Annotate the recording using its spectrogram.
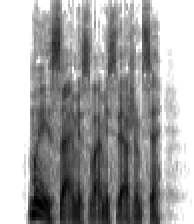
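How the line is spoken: Quick speech. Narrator (Russian): быстро сказал менеджер

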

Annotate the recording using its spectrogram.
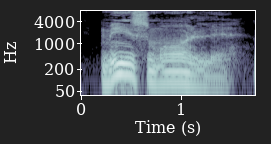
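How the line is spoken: Sighing. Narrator (Russian): вздохнул хозяин

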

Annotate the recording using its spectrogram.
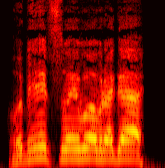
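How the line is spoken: Shouted. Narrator (Russian): выкрикнул Аарон

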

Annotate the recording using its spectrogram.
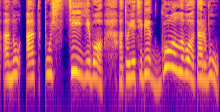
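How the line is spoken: Shouting while running. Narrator (Russian): Софья неслась следом и кричала

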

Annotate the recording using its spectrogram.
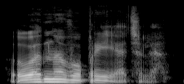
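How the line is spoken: Soft reply. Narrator (Russian): мягко ответил Томас

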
